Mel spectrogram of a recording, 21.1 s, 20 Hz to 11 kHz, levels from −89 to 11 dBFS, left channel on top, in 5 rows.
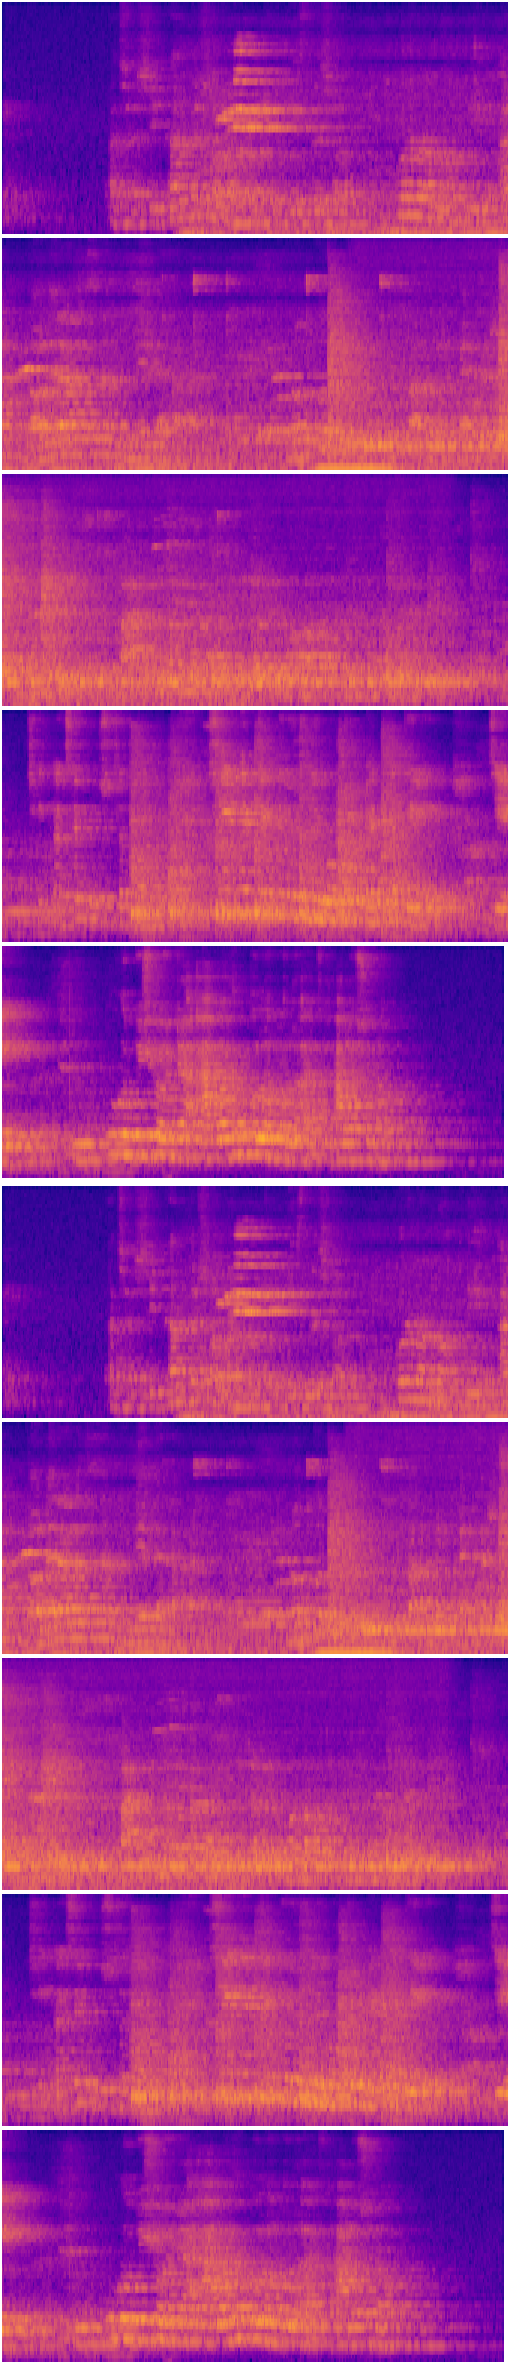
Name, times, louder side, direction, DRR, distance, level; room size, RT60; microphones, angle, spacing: voice 1, 0.9-3.0 3.3-5.9 6.5-11.9, right 1 dB, 75° right, -4 dB, 1.2 m, -27 dB
Cat, 1.4-10.4, equal, 35° left, 0.8 m, -27 dB
sound 1, 5.8-18.2, equal, 15° left, 0.5 m, -27 dB
sound 2, 7.1-12.2, right 1 dB, 50° right, 0.9 m, -25 dB
voice 2, 12.9-17.1 17.4-20.1, left 1 dB, 75° left, -6 dB, 1.0 m, -22 dB
7.5 x 2.6 x 2.3 m, 1.4 s
head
